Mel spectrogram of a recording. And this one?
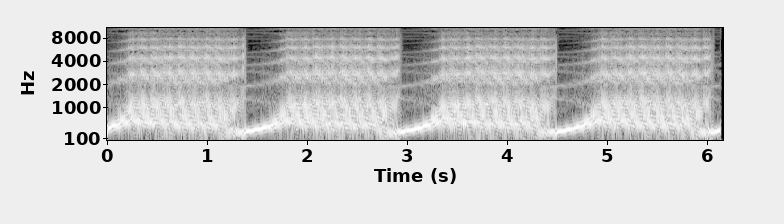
quantum radio snap005
Experimental QM synthesis resulting sound.
drone, experimental, sci-fi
